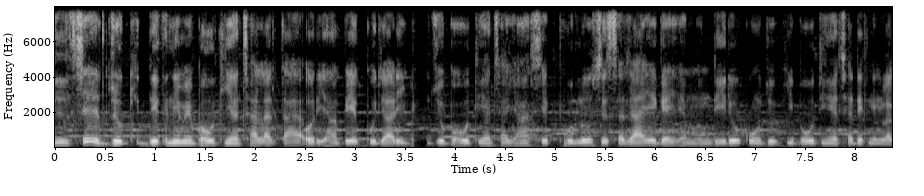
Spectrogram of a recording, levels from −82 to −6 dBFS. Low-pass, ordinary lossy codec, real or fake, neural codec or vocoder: none; none; fake; codec, 16 kHz, 8 kbps, FunCodec, trained on Chinese and English, 25 frames a second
